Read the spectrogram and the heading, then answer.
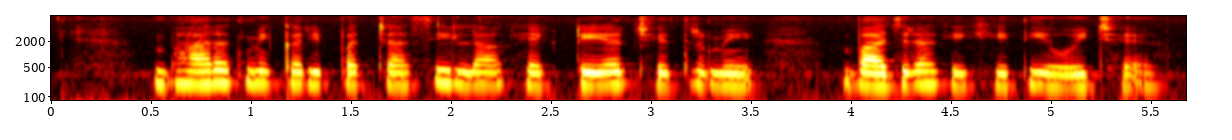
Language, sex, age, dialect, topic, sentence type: Maithili, female, 31-35, Eastern / Thethi, agriculture, statement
